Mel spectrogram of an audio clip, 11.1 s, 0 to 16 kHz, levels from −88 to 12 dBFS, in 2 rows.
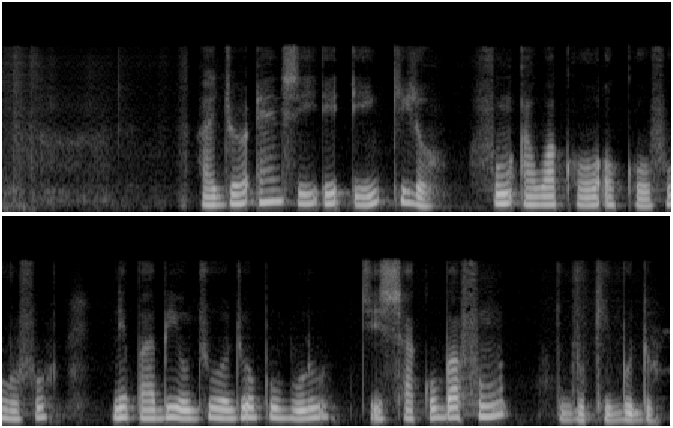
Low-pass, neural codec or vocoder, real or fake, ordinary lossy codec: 7.2 kHz; codec, 16 kHz, 0.9 kbps, LongCat-Audio-Codec; fake; none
